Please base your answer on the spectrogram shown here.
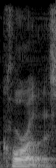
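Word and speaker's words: Corliss: a good punter but he went down uh coralus that's how you say it corus Waltman has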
